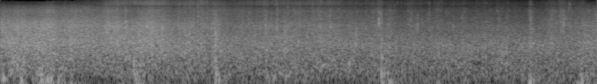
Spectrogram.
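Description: River rapids rushing and splashing close around a kayak, with wind buffeting the microphone and a few short splashes along the way.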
